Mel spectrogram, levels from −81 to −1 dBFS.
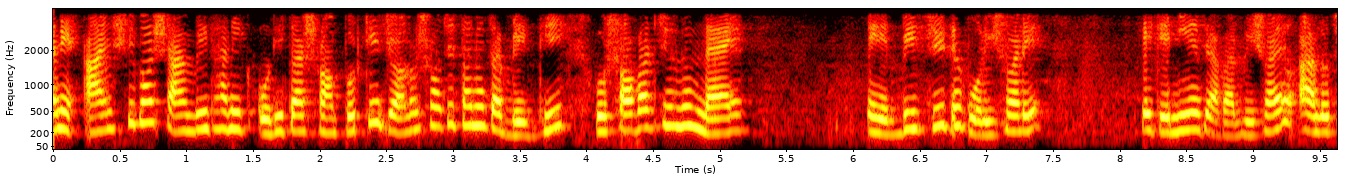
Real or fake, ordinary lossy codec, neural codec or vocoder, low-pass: fake; none; codec, 16 kHz in and 24 kHz out, 1.1 kbps, FireRedTTS-2 codec; 3.6 kHz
